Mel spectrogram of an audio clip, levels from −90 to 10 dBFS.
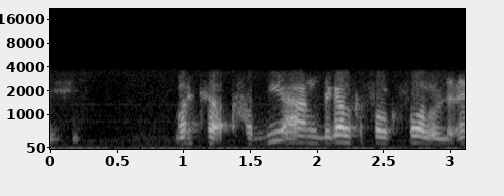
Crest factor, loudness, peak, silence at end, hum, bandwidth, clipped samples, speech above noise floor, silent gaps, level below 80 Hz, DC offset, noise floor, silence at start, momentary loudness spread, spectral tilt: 20 dB; -27 LUFS; -10 dBFS; 0 s; none; 3.8 kHz; under 0.1%; 35 dB; none; -70 dBFS; under 0.1%; -61 dBFS; 0 s; 11 LU; -6.5 dB/octave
